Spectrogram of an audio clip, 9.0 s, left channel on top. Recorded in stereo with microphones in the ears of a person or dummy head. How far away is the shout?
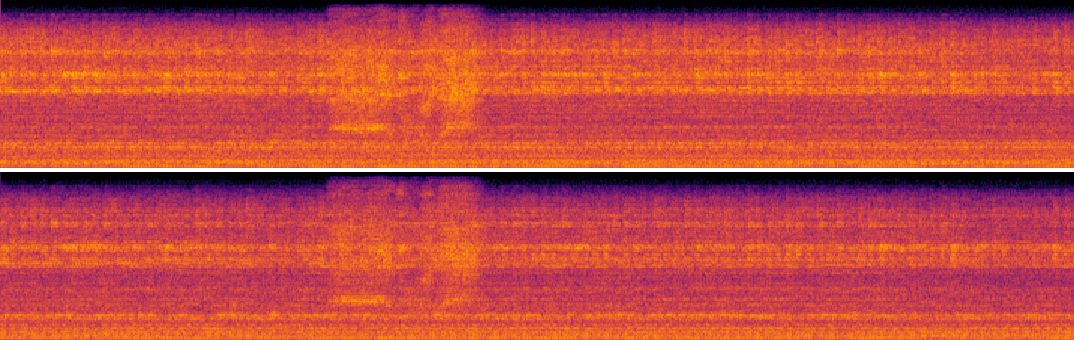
About 3 m.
